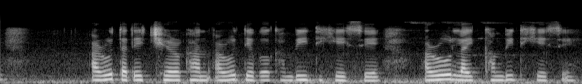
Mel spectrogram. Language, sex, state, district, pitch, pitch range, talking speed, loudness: Nagamese, female, Nagaland, Dimapur, 195 Hz, 190-205 Hz, 165 wpm, -16 LUFS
